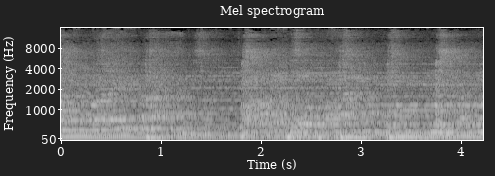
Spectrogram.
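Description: A group of teachers singing a Thai farewell song together over amplified backing music with a strong, steady bass and a few heavy beats.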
